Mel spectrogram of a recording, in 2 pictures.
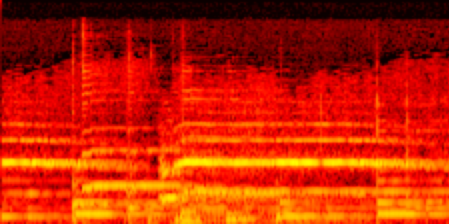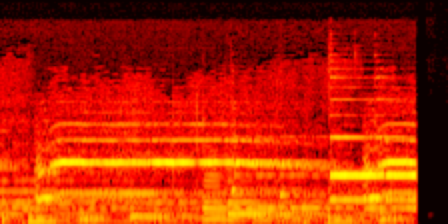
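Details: Only music is heard: sustained, sliding tonal notes like a slide guitar over a steady bass. No animal voice can be picked out.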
